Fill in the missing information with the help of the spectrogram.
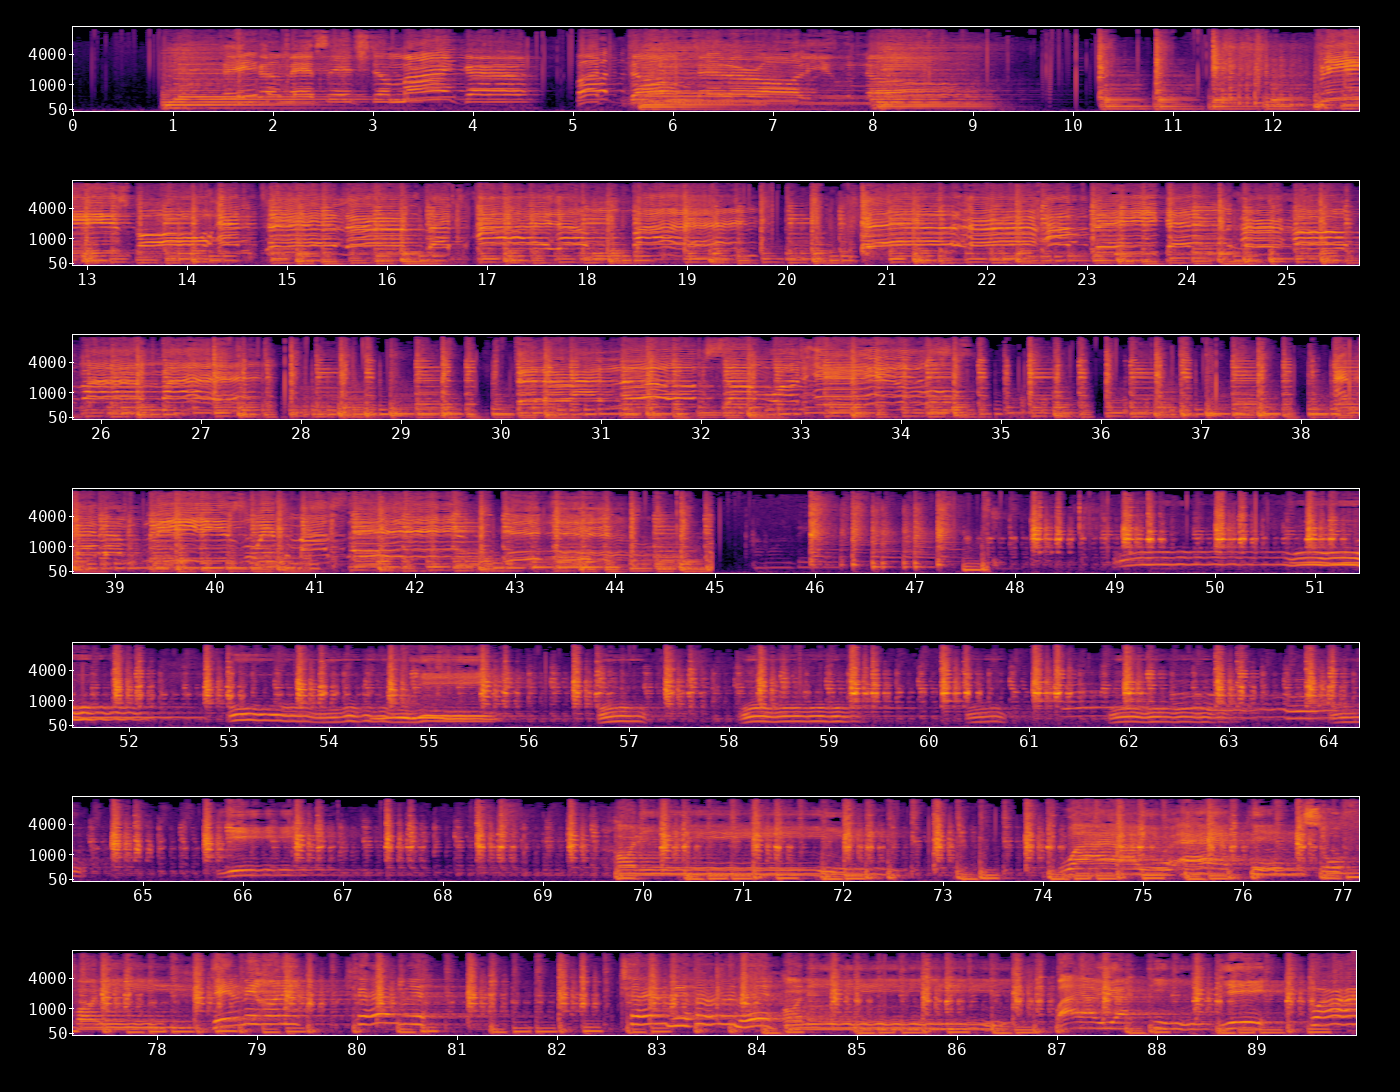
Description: Wicked Early Reggae Vocal.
